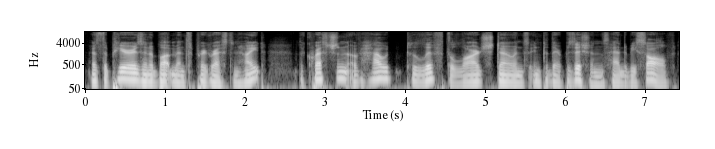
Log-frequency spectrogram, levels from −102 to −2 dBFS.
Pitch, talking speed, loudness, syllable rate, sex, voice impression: 95 Hz, 195 wpm, -21 LUFS, 5.3 syllables/s, male, very masculine, slightly old, very thick, very tensed, weak, dark, soft, muffled, fluent, slightly raspy, very cool, intellectual, slightly refreshing, sincere, very calm, very mature, very friendly, very reassuring, unique, elegant, wild, sweet, slightly lively, kind, slightly modest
